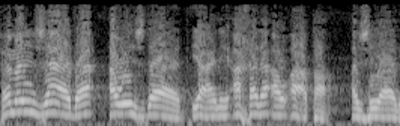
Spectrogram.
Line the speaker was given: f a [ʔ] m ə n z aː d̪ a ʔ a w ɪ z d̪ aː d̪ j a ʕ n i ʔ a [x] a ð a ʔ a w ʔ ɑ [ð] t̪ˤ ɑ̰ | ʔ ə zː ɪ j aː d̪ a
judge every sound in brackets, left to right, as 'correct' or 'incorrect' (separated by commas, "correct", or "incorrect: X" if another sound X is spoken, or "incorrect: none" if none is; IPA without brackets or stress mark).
incorrect: none, correct, incorrect: ʕ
